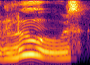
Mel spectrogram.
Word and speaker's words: lose: loose pair of pants notice the pronunciation to lose has a zed sound which you make with your tongue high in the mouth close to the back of the teeth and you vibrate the air through z whereas loose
